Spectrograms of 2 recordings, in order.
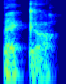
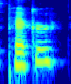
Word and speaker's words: Pekka: You have this Finnish wood lumberjack called Pekka, who comes back to the shop and hands Did in you his say his name was Pecker?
